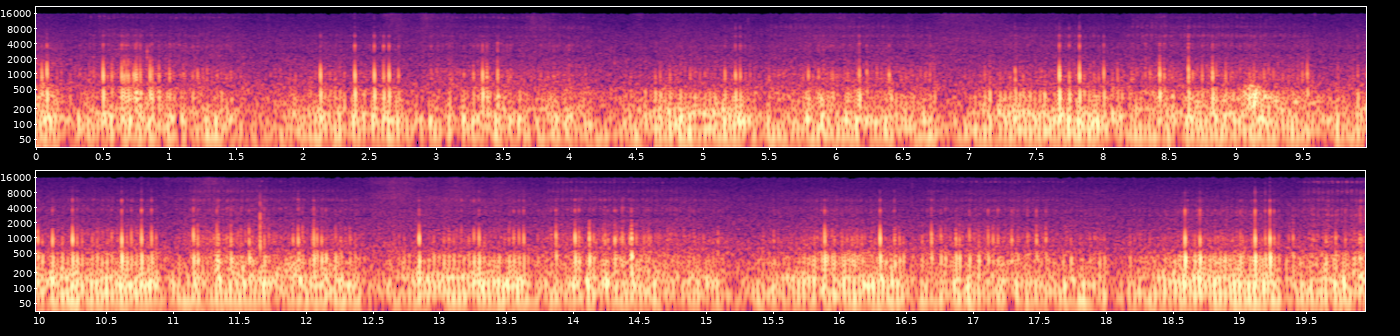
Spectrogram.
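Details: Munchkin cat clambering onto its owner in bed to be affectionate, giving a long, even low purr pulsing with its breathing, with occasional soft taps and rustling sounds.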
